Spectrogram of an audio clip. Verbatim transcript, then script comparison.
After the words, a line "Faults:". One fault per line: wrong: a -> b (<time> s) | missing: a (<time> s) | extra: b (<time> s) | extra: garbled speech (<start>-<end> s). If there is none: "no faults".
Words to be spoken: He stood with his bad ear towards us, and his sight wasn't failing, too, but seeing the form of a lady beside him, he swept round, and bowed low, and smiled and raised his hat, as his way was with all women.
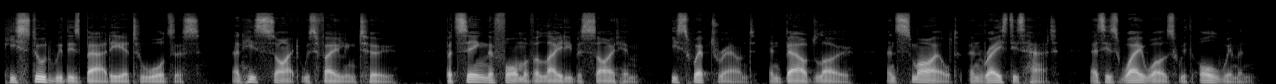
He stood with his bad ear towards us, and his sight was failing, too, but seeing the form of a lady beside him, he swept round, and bowed low, and smiled and raised his hat, as his way was with all women.
Faults:
wrong: wasn't -> was (3.0 s)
